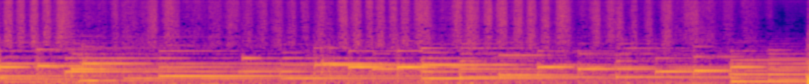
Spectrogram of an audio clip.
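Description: Cotton work gloves rubbing the skin of a quince, a run of quick scratchy scrubbing strokes. Soft background music with held, piano-like notes plays along.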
